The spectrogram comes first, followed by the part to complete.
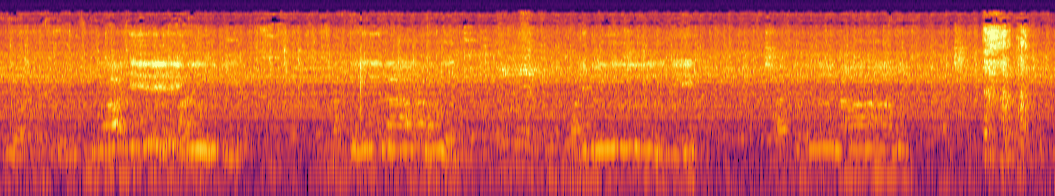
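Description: A man chanting a prayer in long held notes that waver slightly, one phrase after another.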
